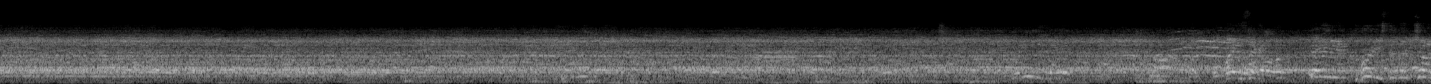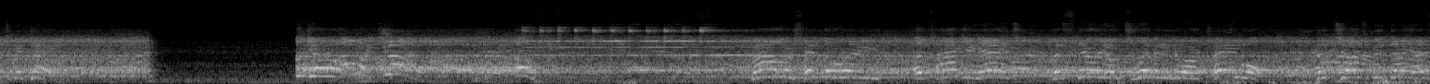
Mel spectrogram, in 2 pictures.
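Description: Wrestling TV broadcast audio heard through a television's speaker: arena crowd noise with voices over it. It drops out for about a second just past the middle.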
